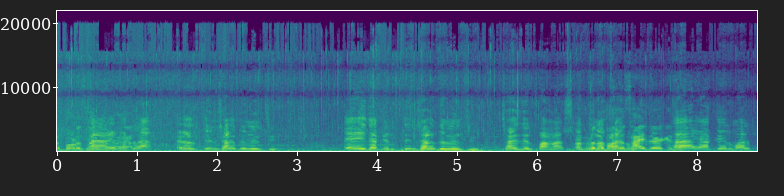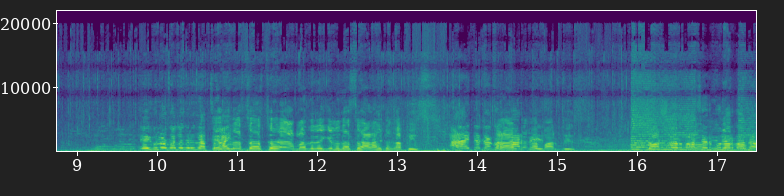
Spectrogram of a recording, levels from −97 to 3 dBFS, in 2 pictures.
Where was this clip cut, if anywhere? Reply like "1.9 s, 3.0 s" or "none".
none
